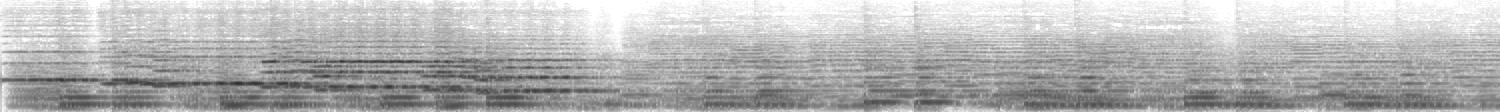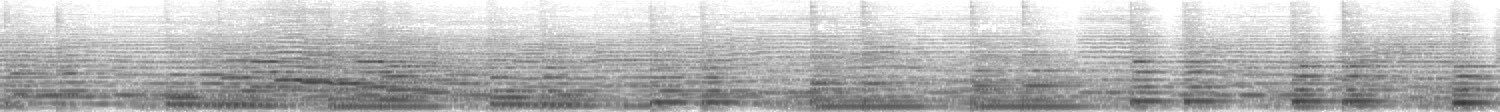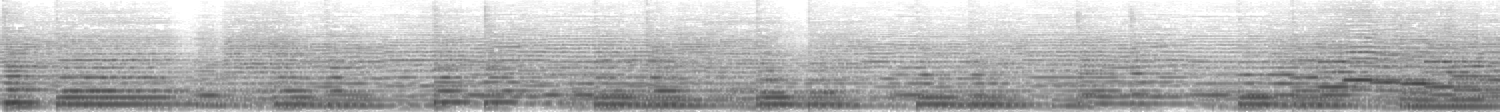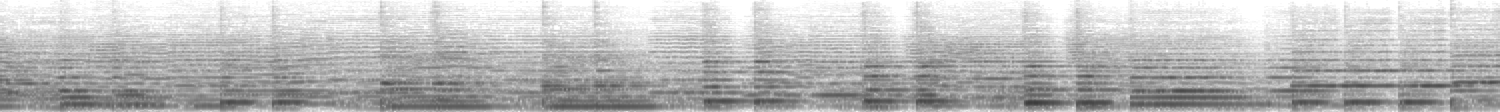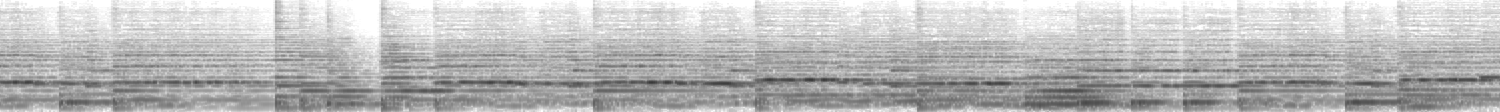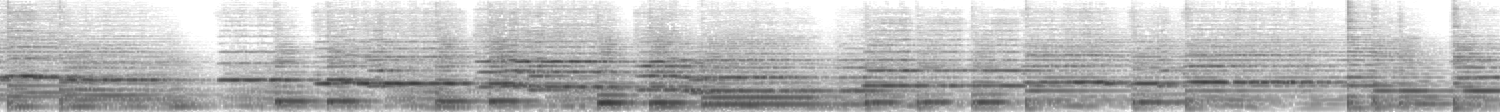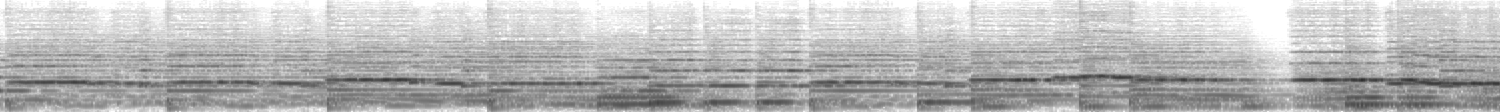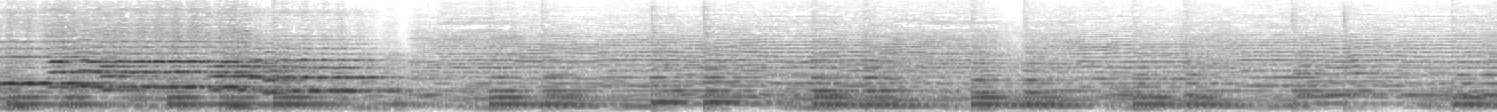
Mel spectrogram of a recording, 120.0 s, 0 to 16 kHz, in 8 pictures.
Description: ViolinAccordion Lead Sheet (Chords)
FluteTrumpet
GuitarTrombone
CelloTuba
3/4 (View more 3/4 Music)
Moderato Waltz Tempo ( = c. 112)
Israeli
